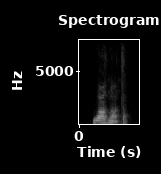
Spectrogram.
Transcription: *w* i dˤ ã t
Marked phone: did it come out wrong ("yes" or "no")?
no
